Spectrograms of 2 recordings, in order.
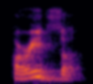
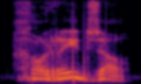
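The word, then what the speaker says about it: χωρίζω: And it says, let not the wife depart, Strong's G 5563, horizo. This is the pronunciation. Strong's G 5563, horizo.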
